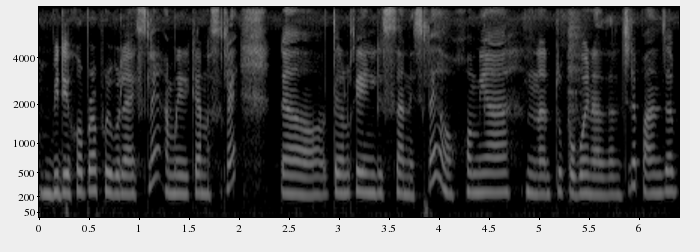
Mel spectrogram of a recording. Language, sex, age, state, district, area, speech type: Assamese, female, 18-30, Assam, Majuli, urban, spontaneous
